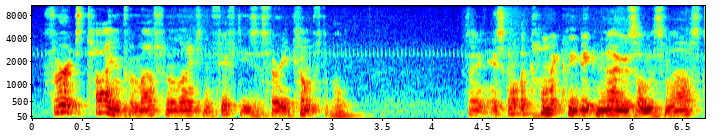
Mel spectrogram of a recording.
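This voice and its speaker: A man's voice: medium pitch, darkish tone. A man talking through a gas mask with a muffled sound, giving a casual unscripted demonstration as a presenter. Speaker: presenter testing military gas masks. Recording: noisy amateur recording with background noise.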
